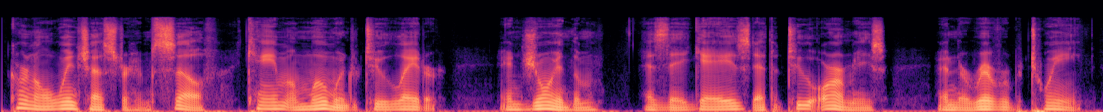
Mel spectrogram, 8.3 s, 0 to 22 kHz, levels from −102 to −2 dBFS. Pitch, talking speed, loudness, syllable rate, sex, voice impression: 95 Hz, 165 wpm, -20 LUFS, 5.0 syllables/s, male, masculine, adult-like, thick, powerful, intellectual, sincere, calm, friendly, reassuring, slightly wild, kind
